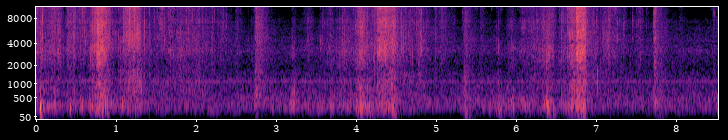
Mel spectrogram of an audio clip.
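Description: Packing stuffing crinkling and rustling as it is pulled out of a new leather handbag, in several separate bursts.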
